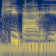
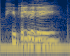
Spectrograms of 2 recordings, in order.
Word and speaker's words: Peabody: I know it's not Peabody. It's Peabody is how they pronounce it, I believe.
